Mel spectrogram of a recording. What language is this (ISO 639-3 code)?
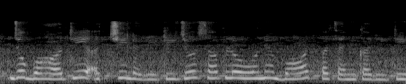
urd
